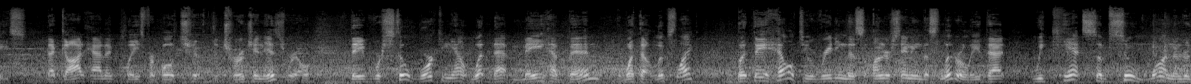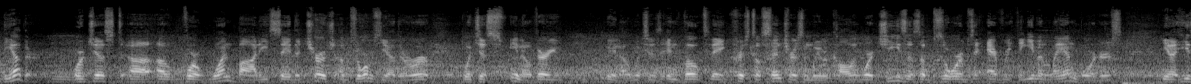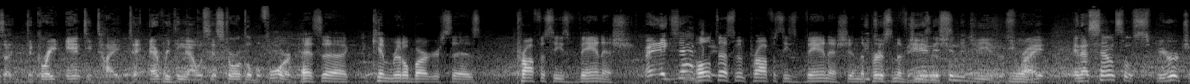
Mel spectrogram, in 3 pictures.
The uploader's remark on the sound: join us live at the IFCA Convention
